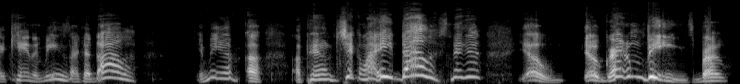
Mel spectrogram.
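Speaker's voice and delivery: high, loud, incredulous haggling; animated arguing. Acted. Broke vlogger urging a bro toward beans, loudly animated. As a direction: argue the prices in high-pitched mock outrage. Acted argument for cheaper beans.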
